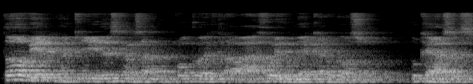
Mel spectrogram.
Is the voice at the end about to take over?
Yes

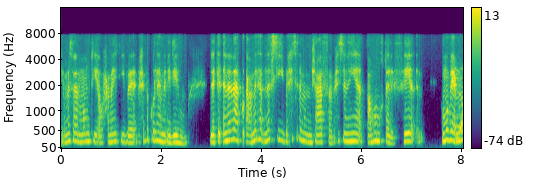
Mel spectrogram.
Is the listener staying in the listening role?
No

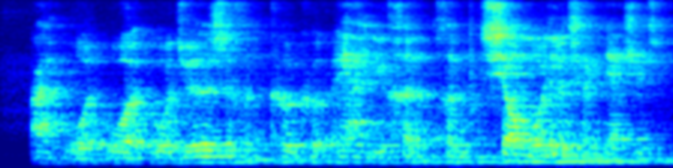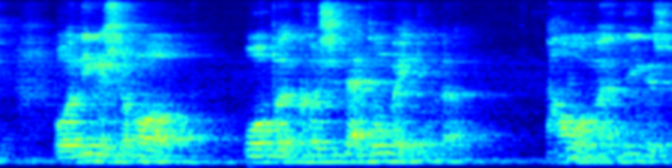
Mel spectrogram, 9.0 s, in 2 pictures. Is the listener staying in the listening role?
Yes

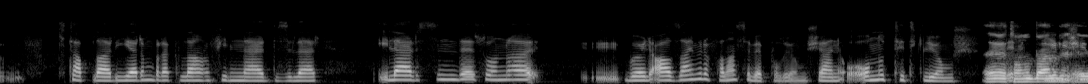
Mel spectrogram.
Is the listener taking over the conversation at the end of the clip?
Yes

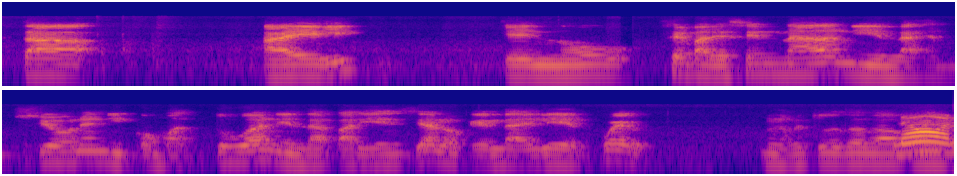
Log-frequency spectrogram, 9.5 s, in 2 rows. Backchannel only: No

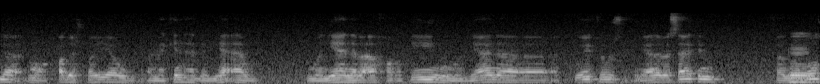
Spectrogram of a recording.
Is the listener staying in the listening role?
Yes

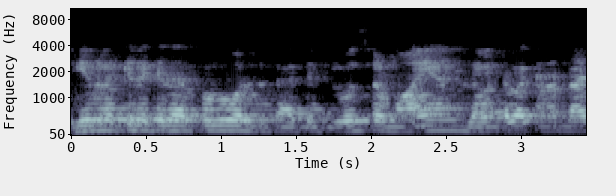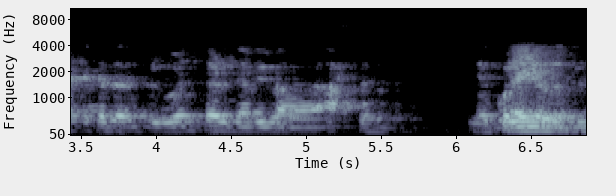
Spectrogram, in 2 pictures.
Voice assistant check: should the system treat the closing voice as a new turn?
No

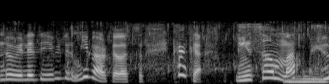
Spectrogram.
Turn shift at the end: No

